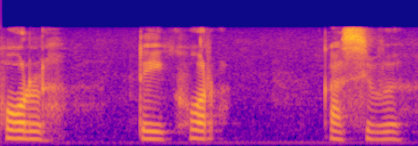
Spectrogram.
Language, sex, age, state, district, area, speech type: Bodo, male, 60+, Assam, Kokrajhar, urban, spontaneous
